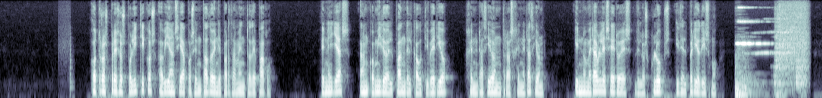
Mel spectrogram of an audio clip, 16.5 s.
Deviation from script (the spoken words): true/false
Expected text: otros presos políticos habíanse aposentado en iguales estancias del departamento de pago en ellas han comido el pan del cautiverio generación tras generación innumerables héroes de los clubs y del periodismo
true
